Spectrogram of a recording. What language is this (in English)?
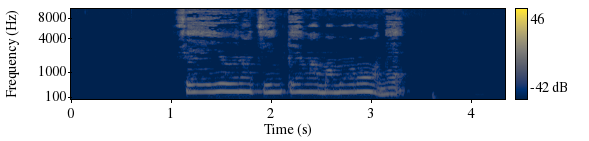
Japanese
